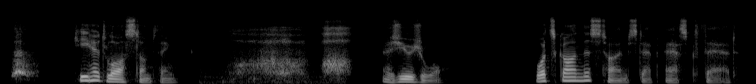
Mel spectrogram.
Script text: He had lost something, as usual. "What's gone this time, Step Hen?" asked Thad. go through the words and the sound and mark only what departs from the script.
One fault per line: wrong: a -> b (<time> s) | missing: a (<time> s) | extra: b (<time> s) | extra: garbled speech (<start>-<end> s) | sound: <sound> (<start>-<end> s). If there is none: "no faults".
sound: bark (0.1-0.4 s)
sound: breath (2.0-3.5 s)
missing: Hen (6.6 s)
